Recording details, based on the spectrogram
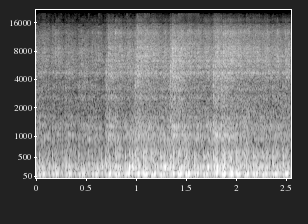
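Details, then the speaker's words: Reassembled 1971 Honda CB350 parallel twin: uneven, lumpy low beat as throttle opens because one carburetor slide lifts before the other, carbs out of sync. "you hear he the engine change that one hasn't moved yet so right off the bat we know that the throttle is not not even"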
